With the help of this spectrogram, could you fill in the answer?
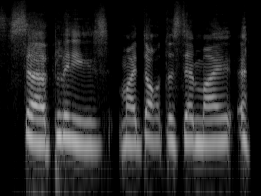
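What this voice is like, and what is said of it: Attempted French accent sounding British. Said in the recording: “Why are they British? Whatever. I can't do a French accent.”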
